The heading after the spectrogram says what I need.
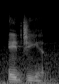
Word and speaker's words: Aegean: Aegean.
